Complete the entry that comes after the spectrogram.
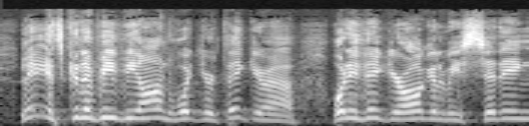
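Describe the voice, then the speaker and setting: A bright, sharp tone in a man's raised, projected voice. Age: 60s. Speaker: preacher. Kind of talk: sermon. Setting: stage with audience.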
